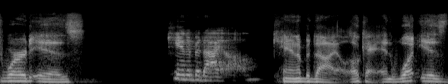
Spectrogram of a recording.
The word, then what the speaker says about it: cannabidiol: Cannabidiol is how you say it.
